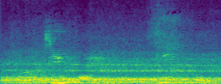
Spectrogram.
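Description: A London Underground subway train rumbles steadily with a dense, continuous roar and faint metallic whines drifting up and down.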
